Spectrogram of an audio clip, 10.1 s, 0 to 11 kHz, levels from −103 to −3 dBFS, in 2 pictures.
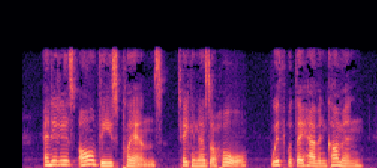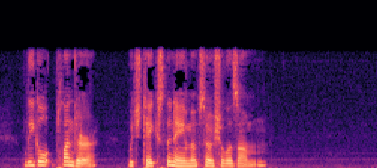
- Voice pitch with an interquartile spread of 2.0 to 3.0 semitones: No, average, 4.1 semitones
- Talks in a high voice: Yes, high, 200 Hz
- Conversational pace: Yes, average, 145 wpm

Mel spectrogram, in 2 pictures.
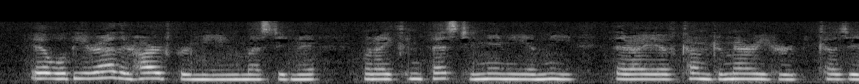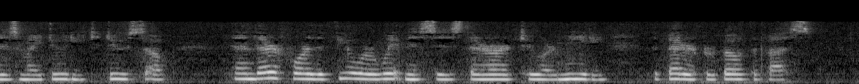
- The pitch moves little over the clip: Yes, narrow, 1.5 semitones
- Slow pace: No, average, 165 wpm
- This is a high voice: Yes, high, 240 Hz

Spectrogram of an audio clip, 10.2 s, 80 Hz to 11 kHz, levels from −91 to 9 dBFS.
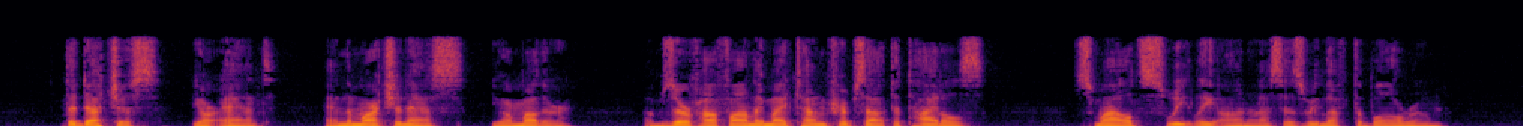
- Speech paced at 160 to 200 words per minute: Yes, average, 165 wpm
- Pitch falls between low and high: No, low, 110 Hz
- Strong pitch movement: No, narrow, 2.6 semitones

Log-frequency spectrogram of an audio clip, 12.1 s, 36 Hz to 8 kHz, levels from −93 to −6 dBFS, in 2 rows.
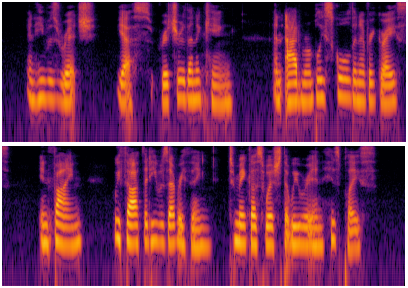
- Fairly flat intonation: Yes, narrow, 2.0 semitones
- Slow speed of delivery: No, average, 165 wpm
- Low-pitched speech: No, medium, 180 Hz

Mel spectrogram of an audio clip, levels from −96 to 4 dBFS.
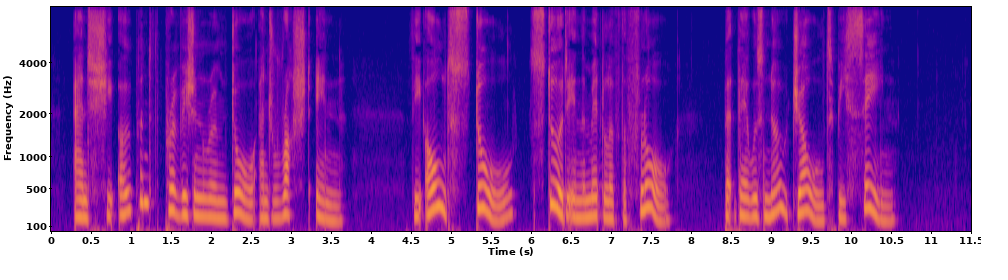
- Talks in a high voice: Yes, high, 195 Hz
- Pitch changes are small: No, average, 4.7 semitones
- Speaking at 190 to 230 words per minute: No, average, 145 wpm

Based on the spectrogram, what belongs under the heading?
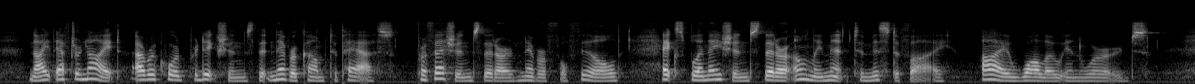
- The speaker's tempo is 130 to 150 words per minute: Yes, slow, 135 wpm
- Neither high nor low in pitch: Yes, medium, 180 Hz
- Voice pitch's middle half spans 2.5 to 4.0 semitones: No, average, 4.7 semitones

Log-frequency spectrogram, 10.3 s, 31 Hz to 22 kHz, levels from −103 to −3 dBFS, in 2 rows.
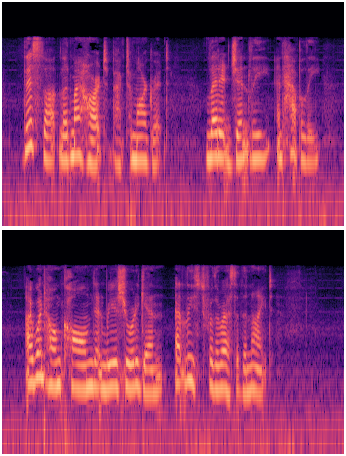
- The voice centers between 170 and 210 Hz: No, high, 220 Hz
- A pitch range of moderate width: No, narrow, 1.9 semitones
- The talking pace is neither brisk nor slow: Yes, average, 165 wpm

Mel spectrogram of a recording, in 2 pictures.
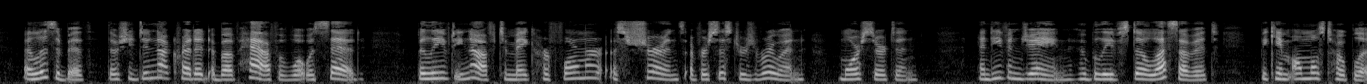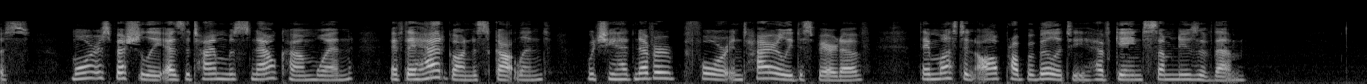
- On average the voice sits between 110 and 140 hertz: No, high, 235 Hz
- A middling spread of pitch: Yes, average, 3.0 semitones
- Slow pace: No, average, 160 wpm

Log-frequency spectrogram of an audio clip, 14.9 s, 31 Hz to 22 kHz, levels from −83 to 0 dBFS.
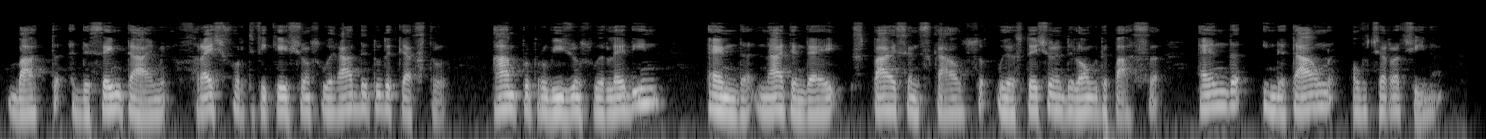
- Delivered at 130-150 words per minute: Yes, average, 140 wpm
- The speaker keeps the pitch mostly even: Yes, narrow, 2.3 semitones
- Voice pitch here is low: Yes, low, 115 Hz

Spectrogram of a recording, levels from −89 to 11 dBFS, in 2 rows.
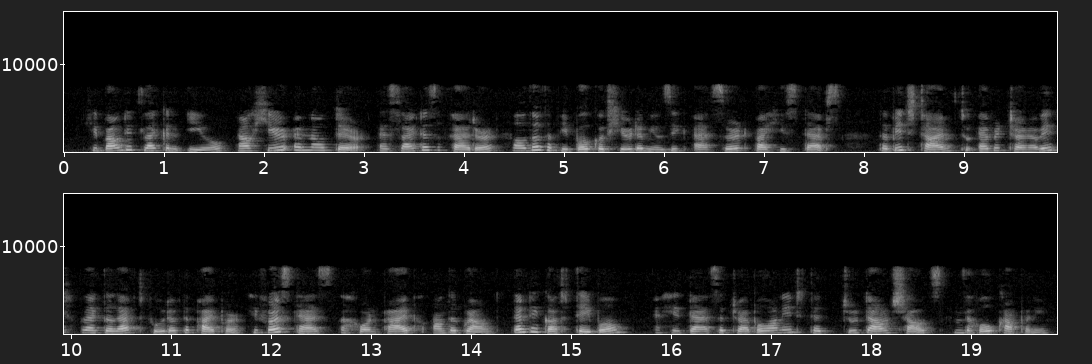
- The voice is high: Yes, very high, 260 Hz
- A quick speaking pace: Yes, fast, 210 wpm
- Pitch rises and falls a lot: No, average, 4.6 semitones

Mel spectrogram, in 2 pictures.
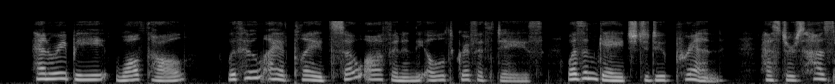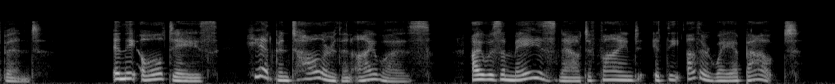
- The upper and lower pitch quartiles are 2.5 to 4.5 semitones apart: No, average, 5.0 semitones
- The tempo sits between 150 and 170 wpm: Yes, average, 160 wpm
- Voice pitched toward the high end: Yes, high, 205 Hz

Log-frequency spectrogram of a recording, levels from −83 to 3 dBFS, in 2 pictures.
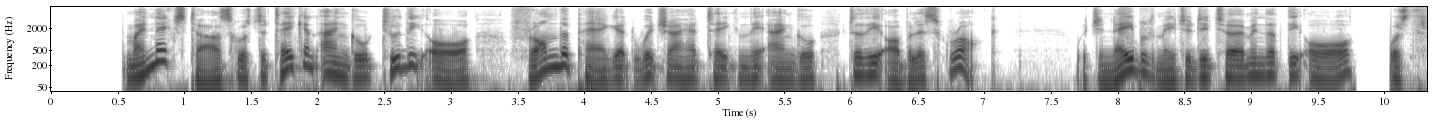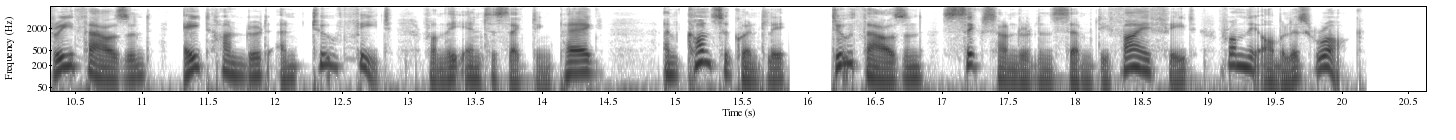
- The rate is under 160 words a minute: No, average, 170 wpm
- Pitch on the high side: No, very low, 95 Hz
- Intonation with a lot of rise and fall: Yes, wide, 8.7 semitones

